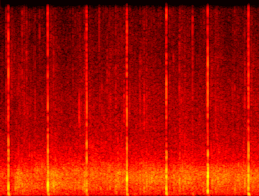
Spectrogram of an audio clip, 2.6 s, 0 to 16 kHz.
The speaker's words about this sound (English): all right, they baptized 3 people in their congregation who had given, yes, we need to clap for that.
